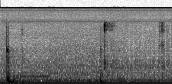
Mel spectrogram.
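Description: Two faint clicks about a second apart, with a low steady hum underneath on a video-call audio line.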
